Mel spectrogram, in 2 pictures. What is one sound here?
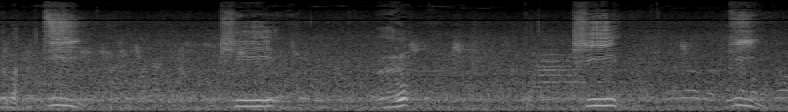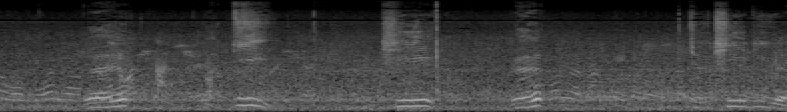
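An elderly man speaks calmly and close by, outdoors.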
